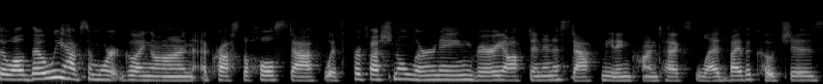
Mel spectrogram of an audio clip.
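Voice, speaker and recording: Her voice is a plain, everyday voice, a woman's at medium pitch, with ordinary pitch variation and a moderate pace. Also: hardly any pauses. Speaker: school principal. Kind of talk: presentation at school board meeting.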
